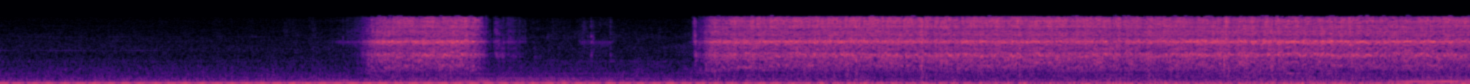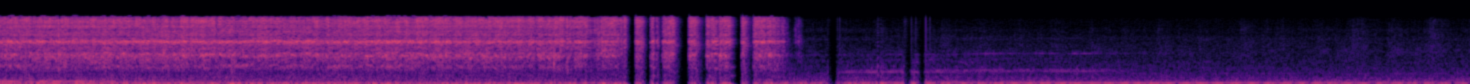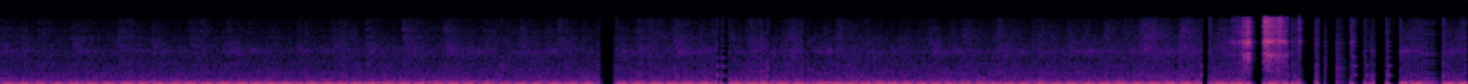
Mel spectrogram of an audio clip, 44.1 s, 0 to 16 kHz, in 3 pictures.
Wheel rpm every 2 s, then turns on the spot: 0, 40, 20, 90, 100, 100, 100, 110, 110, 100, 100, 10, 0, 0, 0, 0, 0, 0, 0, 0, 10, 0.
none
